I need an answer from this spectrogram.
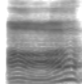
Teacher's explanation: the sort of bright ah is open front and unrounded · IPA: /a/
